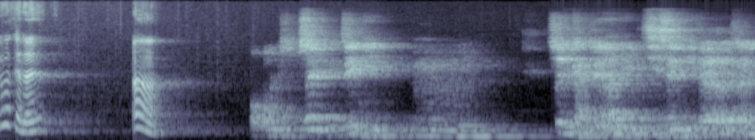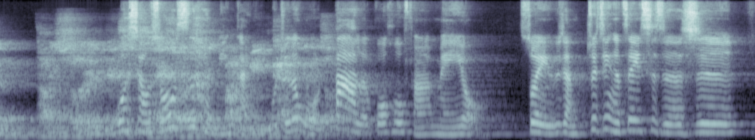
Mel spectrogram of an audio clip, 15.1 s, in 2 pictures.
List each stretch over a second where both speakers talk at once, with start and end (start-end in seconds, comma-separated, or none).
8.7-10.8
